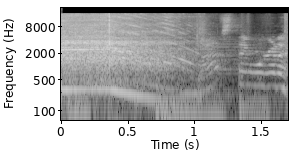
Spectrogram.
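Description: An electric mixer whirs loudly while blending two eggs into homemade brownie batter, its pitch sliding downward as it slows, then a short clatter and a brief restart.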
